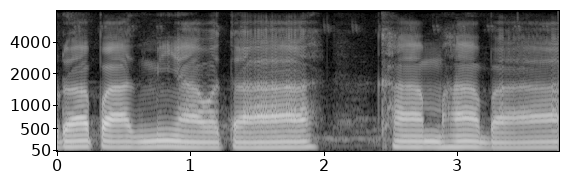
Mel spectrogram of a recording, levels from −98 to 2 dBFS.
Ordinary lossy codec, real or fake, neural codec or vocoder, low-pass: none; real; none; none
